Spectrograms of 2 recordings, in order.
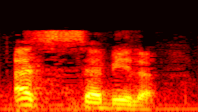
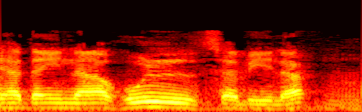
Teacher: Solar lam. It's a solar letter, therefore the lam will be dropped.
